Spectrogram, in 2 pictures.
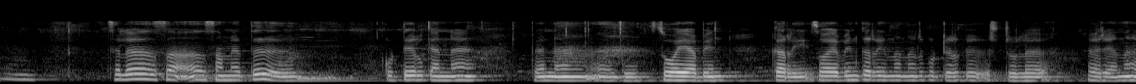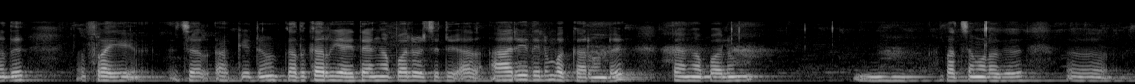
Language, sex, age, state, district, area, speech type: Malayalam, female, 45-60, Kerala, Kasaragod, rural, spontaneous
